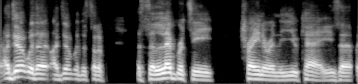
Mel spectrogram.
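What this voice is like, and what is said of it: British accent. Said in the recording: “Americans love the British accent... we love the British accent”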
